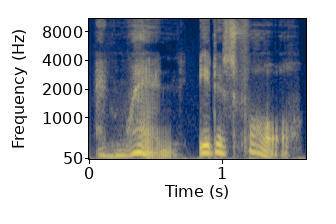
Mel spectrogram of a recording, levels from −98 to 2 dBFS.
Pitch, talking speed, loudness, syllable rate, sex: 140 Hz, 185 wpm, -18 LUFS, 3.8 syllables/s, female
